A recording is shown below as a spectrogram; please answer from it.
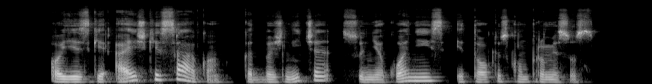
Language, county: Lithuanian, Klaipėda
